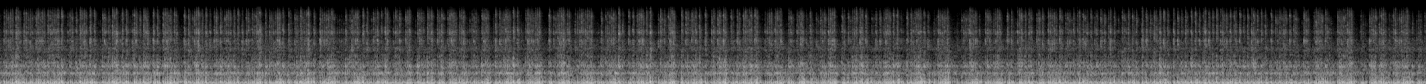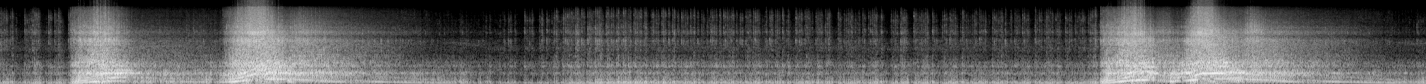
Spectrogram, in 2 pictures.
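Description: Supercharged C7 Corvette Z51's V8 idling steadily. About halfway through the throttle is blipped twice in quick succession, each rev rising sharply and falling back to idle, and it is blipped twice more near the end.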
